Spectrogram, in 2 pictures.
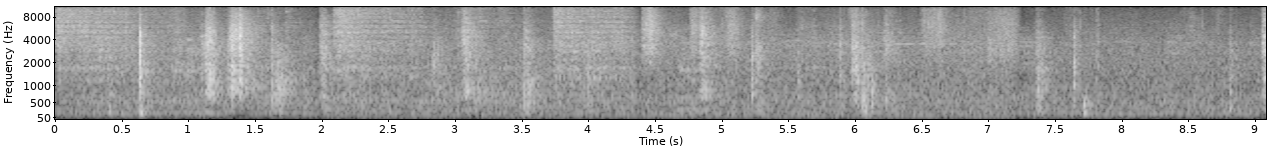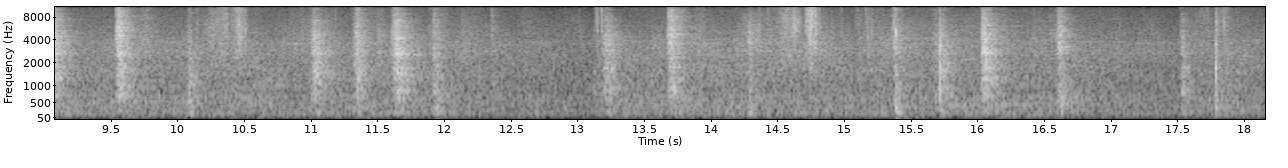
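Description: Bakery work sounds: irregular sharp clicks, taps and knocks of hand tools and dough being handled on a wooden workbench and metal trays, over a steady low hum of kitchen equipment.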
